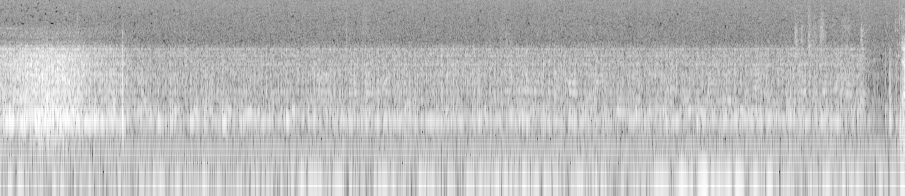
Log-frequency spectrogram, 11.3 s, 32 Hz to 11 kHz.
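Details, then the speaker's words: 1928 RCA Victor Model 28V radio before final tune-up, on a piece-of-wire antenna indoors: steady hiss and static over a low hum with barely any station; the wire picks up much noise and little signal, longer outdoor antenna expected to help. "this wire is really full of noise without a lot of radio signal and that's exactly what you're hearing here a lot of noise not much radio"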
